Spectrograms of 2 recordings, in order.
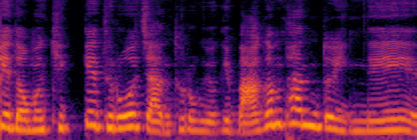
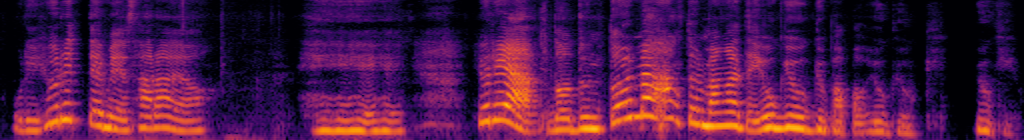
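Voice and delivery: usual speaking voice

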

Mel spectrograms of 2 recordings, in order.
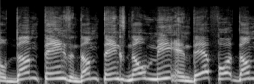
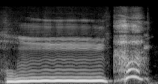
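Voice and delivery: deep hum; 8 semitones lower than usual. Acted. Guru hums on air.

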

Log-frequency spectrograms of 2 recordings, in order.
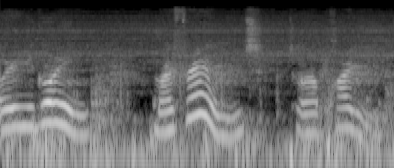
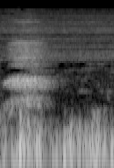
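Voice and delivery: gasp; 7 dB quieter than usual. Acted. Slapped by sister.

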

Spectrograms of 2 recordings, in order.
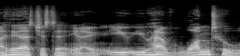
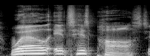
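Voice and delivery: slow, higher and louder mock shrug; dismissive mock quote; 6 semitones higher, 6 dB louder, much slower than usual. Mocking fans who shrug off Nazi tattoos, slow dismissive drawl. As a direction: drawl out the excuse like it's nothing.

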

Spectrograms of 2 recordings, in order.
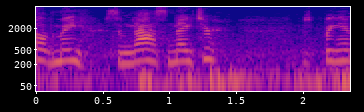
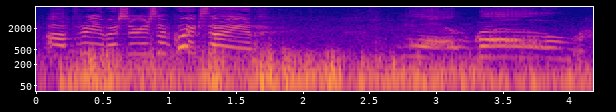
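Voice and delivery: louder, higher panic; panicked; 3 semitones higher, 6 dB louder, slower than usual. Pretend. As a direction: shout in alarm while sinking. All stuck, panicking.

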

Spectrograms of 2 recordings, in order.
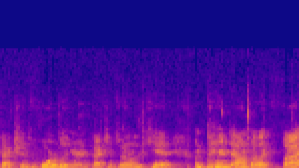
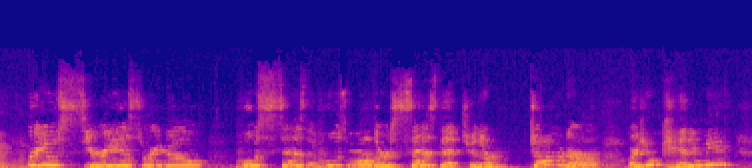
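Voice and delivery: much higher, slow, shrill-free mock outrage; outraged disbelief; 14 semitones higher, slower than usual. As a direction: squeal it up high in disbelief. Outraged at mom's comment.

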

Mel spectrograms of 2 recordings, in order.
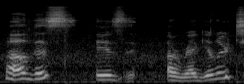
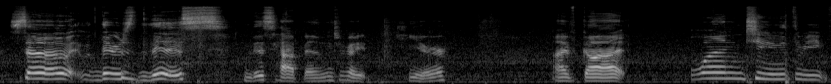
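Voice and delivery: ordinary talk

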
